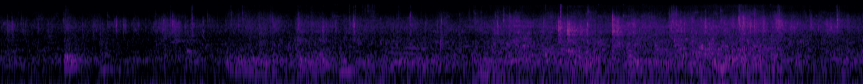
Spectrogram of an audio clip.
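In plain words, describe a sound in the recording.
A string orchestra plays in a large hall, swelling louder toward the middle.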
